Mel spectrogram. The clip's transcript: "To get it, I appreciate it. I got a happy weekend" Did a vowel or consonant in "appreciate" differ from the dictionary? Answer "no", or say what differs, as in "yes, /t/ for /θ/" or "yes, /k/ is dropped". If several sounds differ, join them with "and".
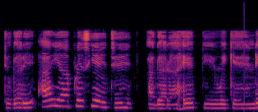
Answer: yes, /s/ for /ʃ/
